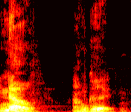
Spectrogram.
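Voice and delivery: mock-stern firm voice. Retelling turning down a man's offer to take a photo: retelling a stern refusal. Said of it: "Why are you so stern with them?".

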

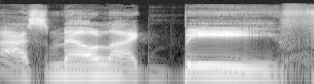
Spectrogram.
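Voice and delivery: very loud, high booming bellow with "beef" drawn out. Retelling a scene where an old man grabs his eye and cries out: bellowing. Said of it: "he just bellows out".

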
